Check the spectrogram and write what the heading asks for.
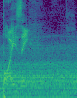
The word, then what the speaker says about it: Boise: mike's cringing right now it's boise with the z even though it is spelled with an eye and followed by an s yeah that's what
